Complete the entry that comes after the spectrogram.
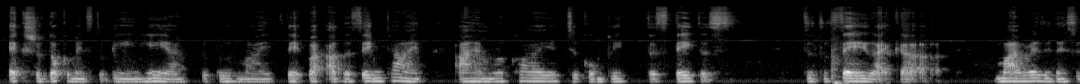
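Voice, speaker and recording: A woman in her forties, from Portugal, telling her own story in a relaxed podcast chat with frequent pauses and fillers. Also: extremely low pitch, low-quality recording. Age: 40s. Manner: reflective, laughs easily, many fillers. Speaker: guest. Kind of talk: casual podcast conversation.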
